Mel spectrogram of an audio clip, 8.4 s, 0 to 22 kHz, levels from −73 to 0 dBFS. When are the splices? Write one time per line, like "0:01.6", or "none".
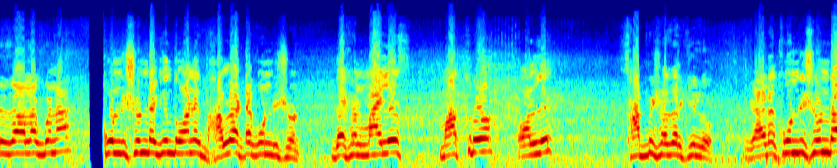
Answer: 0:01.0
